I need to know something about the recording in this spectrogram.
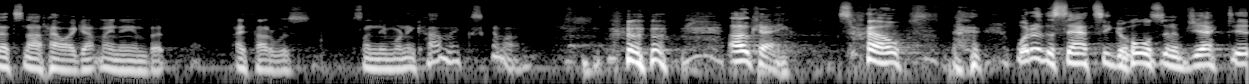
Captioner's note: laughs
